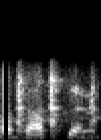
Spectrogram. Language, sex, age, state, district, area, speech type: Bengali, female, 30-45, West Bengal, Birbhum, urban, conversation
